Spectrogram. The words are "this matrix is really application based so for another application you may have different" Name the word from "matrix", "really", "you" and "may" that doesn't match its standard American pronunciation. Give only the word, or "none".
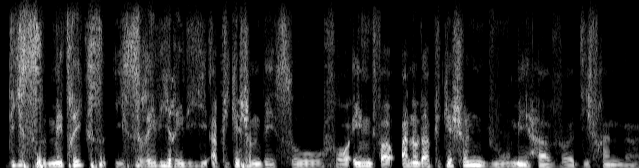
none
